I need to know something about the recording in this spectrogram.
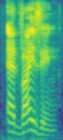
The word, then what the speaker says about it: advising: This word is advising. Advising her to escort. Okay, so it's a long I sound.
